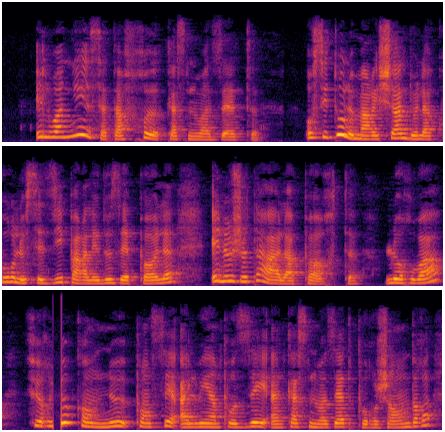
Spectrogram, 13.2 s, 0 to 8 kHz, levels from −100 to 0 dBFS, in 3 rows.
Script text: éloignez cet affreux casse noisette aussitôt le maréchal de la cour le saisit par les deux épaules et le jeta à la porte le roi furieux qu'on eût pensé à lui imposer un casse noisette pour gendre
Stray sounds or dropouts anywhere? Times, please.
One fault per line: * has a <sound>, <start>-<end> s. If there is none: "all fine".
* has a dropout, 9.3-9.4 s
